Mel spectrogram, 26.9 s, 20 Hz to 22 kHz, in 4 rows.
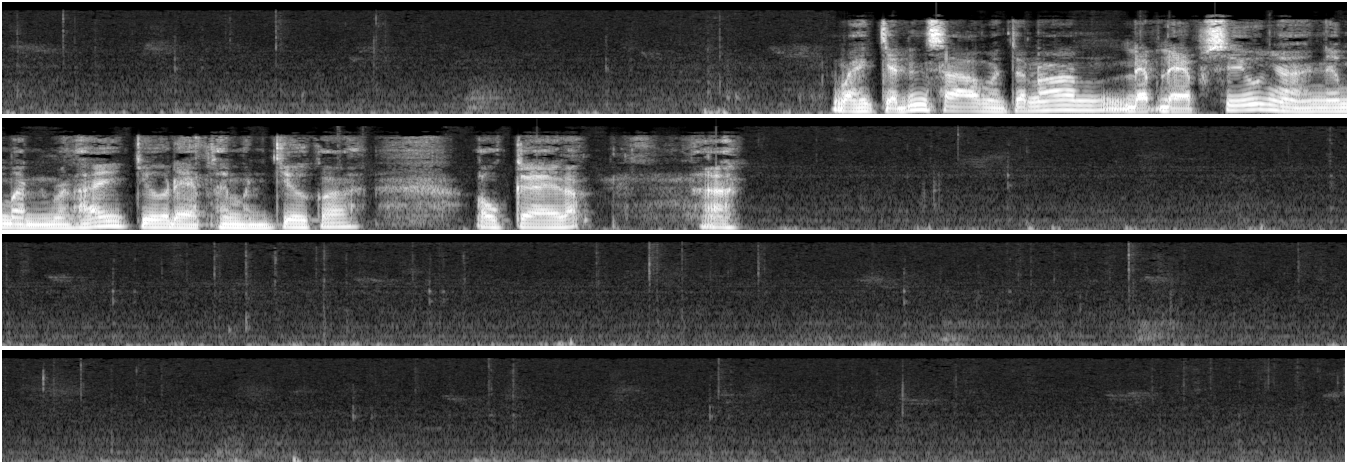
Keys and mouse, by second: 0.0 g, 1.1 KP_3, 2.7 click, 4.3 s, 5.4 KP_7, 6.2 r, 7.4 KP_1, 11.4 click, 13.6 click, 14.2 KP_1, 14.7 r, 15.3 KP_3, 16.4 z, 16.9 KP_1, 17.6 click, 18.3 KP_3, 18.8 z, 19.9 KP_1, 20.4 r, 23.5 KP_3, 25.6 Tab, 26.1 s, 26.6 Tab.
